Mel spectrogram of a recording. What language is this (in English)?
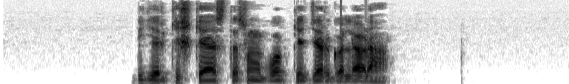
Gawri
